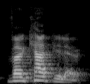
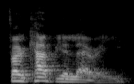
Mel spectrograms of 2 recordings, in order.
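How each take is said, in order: First: No vowel is heard after the L. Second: A weak vowel is heard after the L. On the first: "sometimes we will drop that syllable. So instead, we'll say" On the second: "after the L sound, there's a, a schwa sound which is an unstressed uh, uh, uh sound"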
